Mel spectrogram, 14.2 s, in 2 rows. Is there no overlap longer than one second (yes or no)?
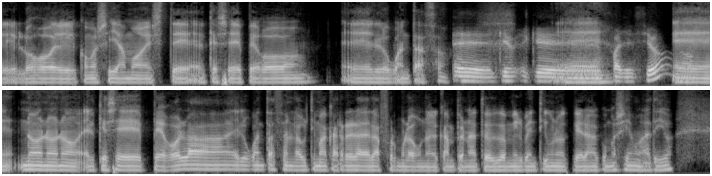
yes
